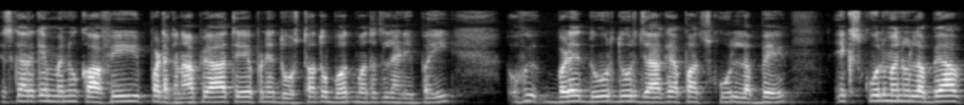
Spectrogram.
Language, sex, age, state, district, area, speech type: Punjabi, male, 18-30, Punjab, Amritsar, urban, spontaneous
